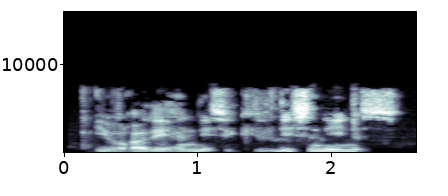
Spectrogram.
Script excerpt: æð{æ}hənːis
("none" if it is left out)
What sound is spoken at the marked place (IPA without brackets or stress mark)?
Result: i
